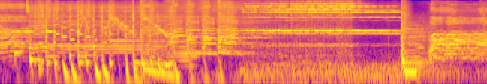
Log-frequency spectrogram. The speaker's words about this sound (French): Le réveil par téléphone.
